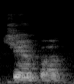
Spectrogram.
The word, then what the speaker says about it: Ciampa: Apparently he never chose to correct anyone until recently, but yeah, it is Ciampa. So I'll do my best to fix that. And everybody spells his first name wrong too.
